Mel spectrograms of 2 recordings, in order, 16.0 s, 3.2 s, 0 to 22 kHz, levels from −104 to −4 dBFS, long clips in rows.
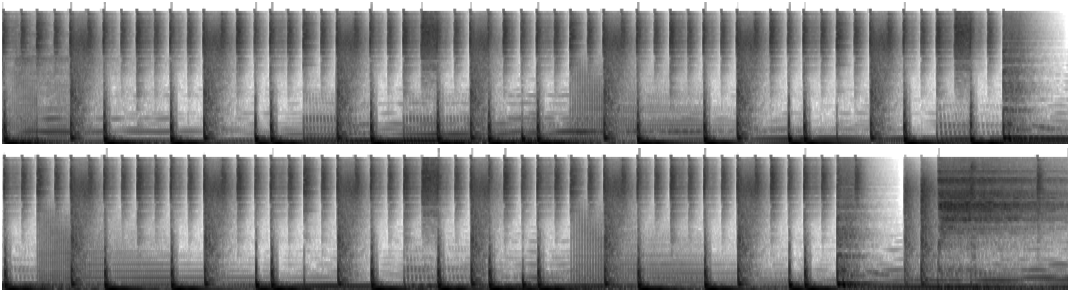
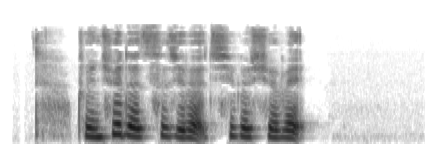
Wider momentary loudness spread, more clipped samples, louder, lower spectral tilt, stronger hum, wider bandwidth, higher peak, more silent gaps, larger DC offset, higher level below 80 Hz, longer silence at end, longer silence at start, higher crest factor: about the same, 4 LU vs 5 LU; neither; first, -14 LUFS vs -24 LUFS; about the same, -4 dB/octave vs -5 dB/octave; neither; first, 17.5 kHz vs 11.5 kHz; first, 0 dBFS vs -8 dBFS; neither; neither; first, -16 dBFS vs -80 dBFS; second, 0 s vs 0.95 s; second, 0 s vs 0.6 s; second, 12 dB vs 18 dB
